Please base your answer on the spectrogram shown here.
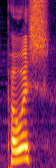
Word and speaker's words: Powys: This is pronounced Powys.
